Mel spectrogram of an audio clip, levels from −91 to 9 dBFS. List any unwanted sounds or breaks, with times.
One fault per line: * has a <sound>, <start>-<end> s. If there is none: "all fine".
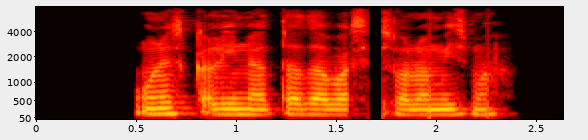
* has a dropout, 1.7-1.7 s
